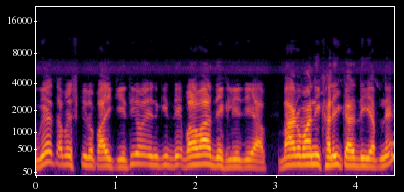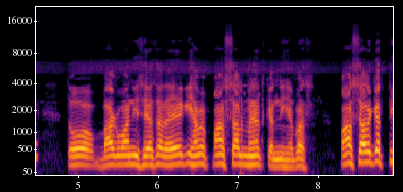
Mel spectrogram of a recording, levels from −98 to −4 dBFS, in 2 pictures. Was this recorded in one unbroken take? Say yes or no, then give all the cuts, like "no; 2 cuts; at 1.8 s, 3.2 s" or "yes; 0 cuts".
no; 1 cut; at 2.9 s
